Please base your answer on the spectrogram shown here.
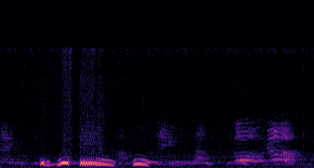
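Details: Spotted dove giving its cooing song, used as a lure for wild birds: two short clipped notes, a long drawn-out low coo, then a single curved closing note. Faint softer sounds follow afterward.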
